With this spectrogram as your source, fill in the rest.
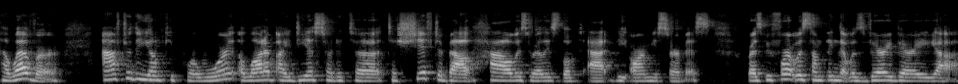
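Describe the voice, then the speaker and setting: A woman with an American accent, fairly low-pitched, with ordinary pitch variation, a fairly quick pace, hardly any pauses, and a normal speaking voice. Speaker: tour guide. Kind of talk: guided tour talk.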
